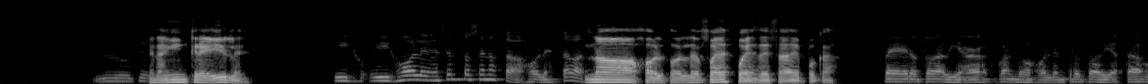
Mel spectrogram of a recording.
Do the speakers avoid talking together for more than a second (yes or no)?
yes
